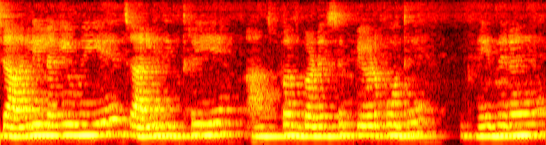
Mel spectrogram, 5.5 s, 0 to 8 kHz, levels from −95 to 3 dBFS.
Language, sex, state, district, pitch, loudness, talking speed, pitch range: Hindi, female, Goa, North and South Goa, 210 Hz, -16 LUFS, 200 wpm, 200-220 Hz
